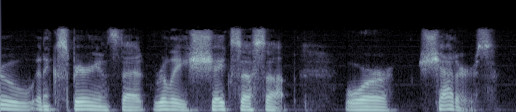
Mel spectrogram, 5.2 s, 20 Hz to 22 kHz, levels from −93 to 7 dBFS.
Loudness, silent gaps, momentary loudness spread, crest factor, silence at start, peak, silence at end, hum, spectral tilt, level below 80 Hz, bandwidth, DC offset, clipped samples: -22 LUFS; none; 11 LU; 16 dB; 0 s; -6 dBFS; 0.25 s; none; -5 dB/octave; -56 dBFS; 8 kHz; under 0.1%; under 0.1%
